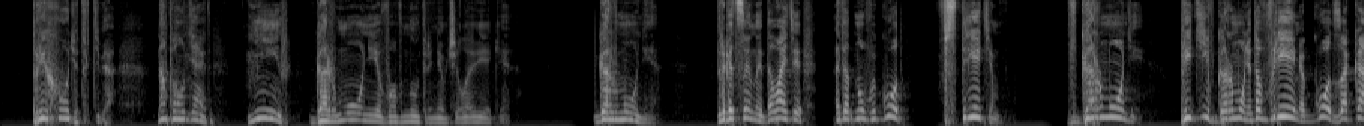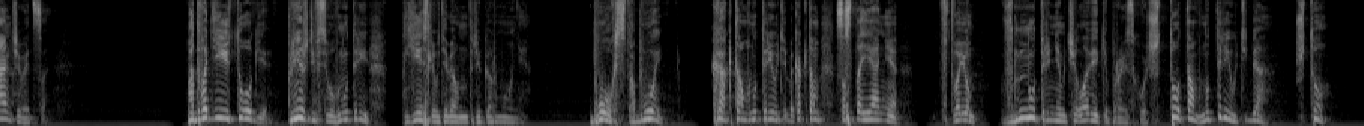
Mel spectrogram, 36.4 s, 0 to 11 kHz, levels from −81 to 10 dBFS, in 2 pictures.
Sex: male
